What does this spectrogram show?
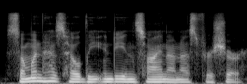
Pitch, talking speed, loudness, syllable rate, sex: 120 Hz, 265 wpm, -15 LUFS, 5.5 syllables/s, male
